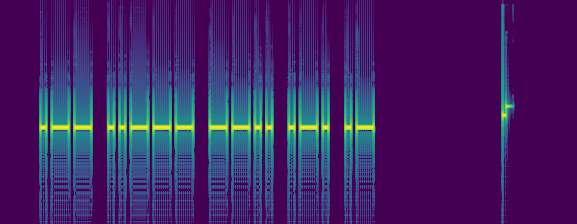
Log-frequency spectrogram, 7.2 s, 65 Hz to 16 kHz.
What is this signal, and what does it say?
Morse code, heard as a keyed tone, about 17 wpm, 700 Hz. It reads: W2ZRA
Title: Call Signs - 17wpm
